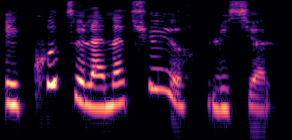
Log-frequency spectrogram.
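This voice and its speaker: A woman voicing a gentle woman gardener in a storybook, tenderly confiding and explaining things to a child. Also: fairly high pitch, very animated, takes it slowly, dry recording, highs cut off, heavily acted. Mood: gentle teaching.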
